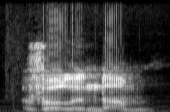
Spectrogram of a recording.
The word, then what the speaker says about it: Volendam: So just to make it clear, the pronunciation is Volendam? Volendam. Dom.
